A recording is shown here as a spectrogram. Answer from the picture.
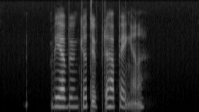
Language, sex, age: Swedish, female, 25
